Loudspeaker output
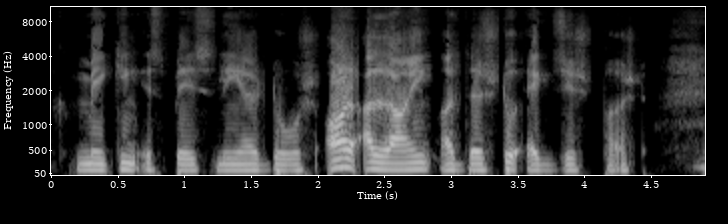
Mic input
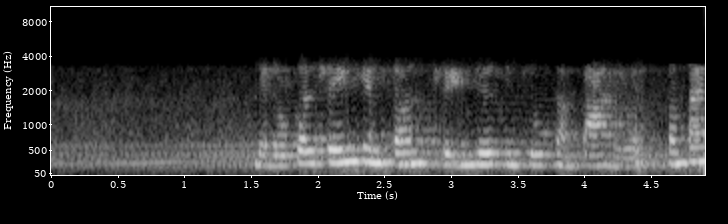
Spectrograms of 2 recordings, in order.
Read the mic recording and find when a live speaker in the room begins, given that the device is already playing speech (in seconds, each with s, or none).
1.5 s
